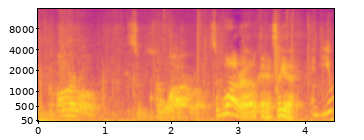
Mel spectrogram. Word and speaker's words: Saguaro: one to Maverick saguru Saguaro how do you pronounce it like samaro Saro okay so yeah and you were right mommy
